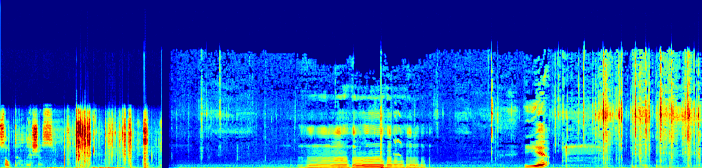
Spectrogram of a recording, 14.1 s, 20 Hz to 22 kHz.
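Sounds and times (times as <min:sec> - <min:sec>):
man humming: 0:05.7 - 0:08.7.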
